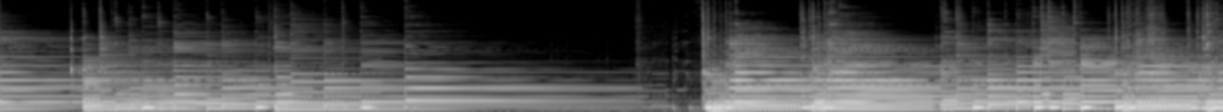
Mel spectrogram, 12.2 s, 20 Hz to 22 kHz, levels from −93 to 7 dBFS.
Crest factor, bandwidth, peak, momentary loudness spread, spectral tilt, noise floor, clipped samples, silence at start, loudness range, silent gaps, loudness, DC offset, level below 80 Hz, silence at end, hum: 14 dB; 9.6 kHz; 0 dBFS; 14 LU; -8.5 dB/octave; -41 dBFS; under 0.1%; 0 s; 9 LU; none; -14 LUFS; under 0.1%; -52 dBFS; 0 s; none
